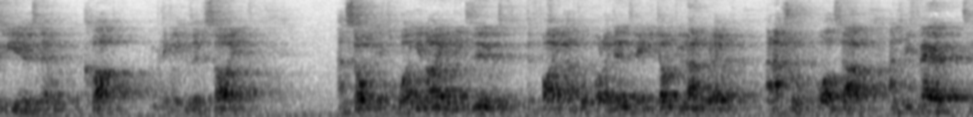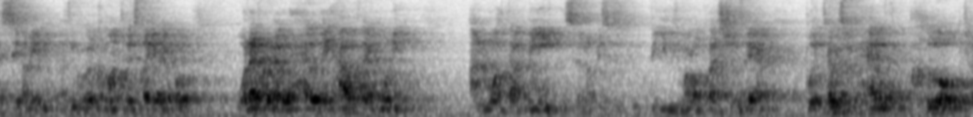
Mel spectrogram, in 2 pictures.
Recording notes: Live In Manchester. The first half of our live event in Manchester. Yes, we know the sound quality isn't the greatest throughout, and we apologise.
